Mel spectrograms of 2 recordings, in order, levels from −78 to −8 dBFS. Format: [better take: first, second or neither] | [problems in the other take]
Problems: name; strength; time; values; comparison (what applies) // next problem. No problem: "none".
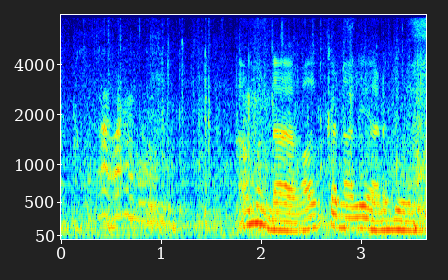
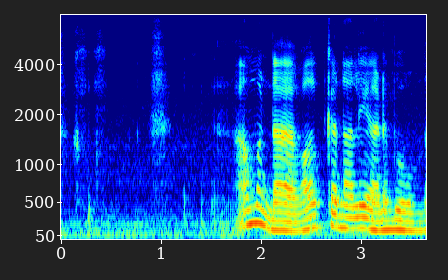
second | background sound (Rain + Hiss); 4 dB below the speech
